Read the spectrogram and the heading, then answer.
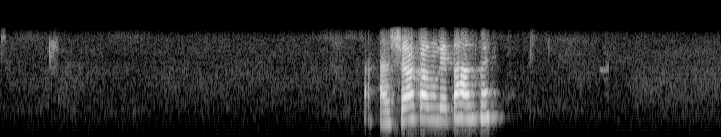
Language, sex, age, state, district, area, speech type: Dogri, female, 30-45, Jammu and Kashmir, Reasi, rural, conversation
